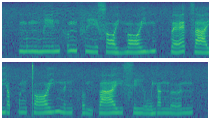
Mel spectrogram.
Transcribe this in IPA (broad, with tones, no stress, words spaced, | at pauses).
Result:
n̪ʊ˨ŋ miː˨˧nhʊ˥ŋfiː˨sɔː˨˩j n̪ɔː˨˧jmʊ˥k̚pɛː˨˥ t͡saː˨jɐ˧p̚ɐ˧ŋt̪ɔː˨˥j n̪ɪ˨ŋhʊ˨˩ŋpaː˨˧j siː˨˩wjɐ˧ŋɵ˨˥n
